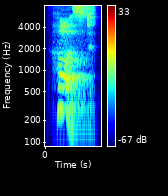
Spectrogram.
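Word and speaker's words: thirst: थर्स्ट, THURST थर्स्ट, ठीक है, थर्स्ट, इसमें भी आर जो है वो साइलेंट रहेगा।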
